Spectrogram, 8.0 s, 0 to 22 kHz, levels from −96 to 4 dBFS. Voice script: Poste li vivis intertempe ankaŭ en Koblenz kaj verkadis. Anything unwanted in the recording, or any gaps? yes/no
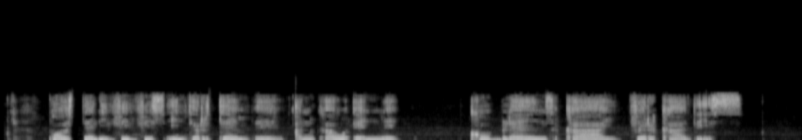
no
